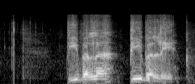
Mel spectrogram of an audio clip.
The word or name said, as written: biwala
